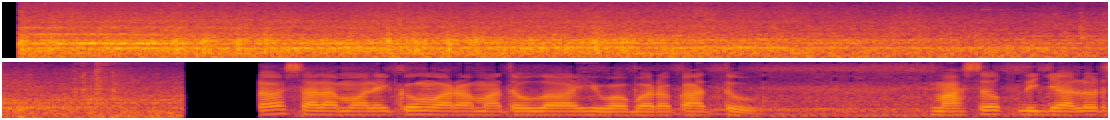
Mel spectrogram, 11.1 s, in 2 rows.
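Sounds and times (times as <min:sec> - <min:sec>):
train running on rails: 0:00.1 - 0:06.4.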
